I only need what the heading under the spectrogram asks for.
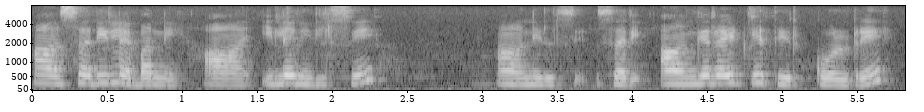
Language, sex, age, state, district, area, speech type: Kannada, female, 18-30, Karnataka, Bangalore Rural, rural, spontaneous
